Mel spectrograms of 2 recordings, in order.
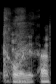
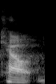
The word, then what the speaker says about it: Kuyt: I said Coit. I'm sorry, Cout. Dirk Cout. My bad.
